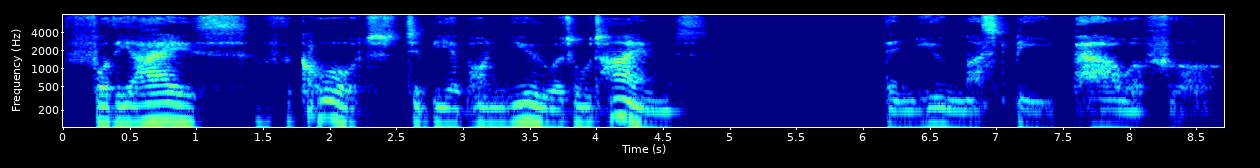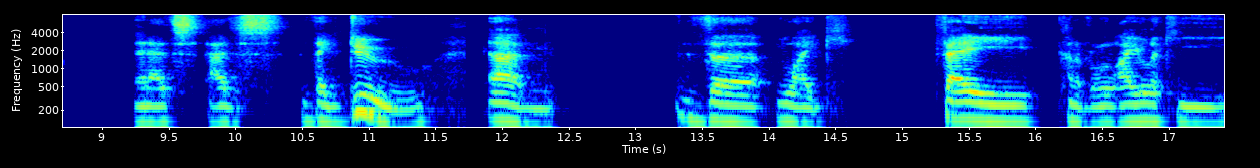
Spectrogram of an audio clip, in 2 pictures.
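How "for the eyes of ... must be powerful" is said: low, hushed, very quiet whisper, barely audible. Voicing a figure leaning forward to Yoke: hushed whisper. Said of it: "in,like,a,a,a hushed whisper".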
